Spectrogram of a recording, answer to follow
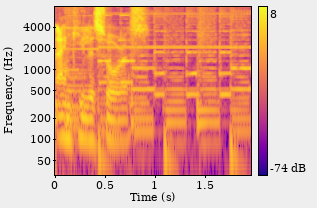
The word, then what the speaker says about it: ankylosaurus: velociraptor bye velociraptor how do you say that again an key low saw russ how big was an ankylosaurus it was as long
